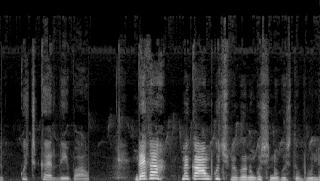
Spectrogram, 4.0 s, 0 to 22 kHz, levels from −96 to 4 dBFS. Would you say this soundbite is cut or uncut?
cut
